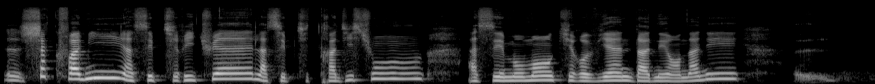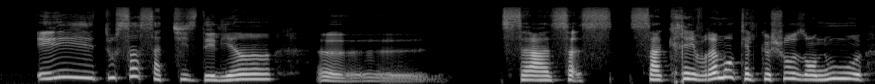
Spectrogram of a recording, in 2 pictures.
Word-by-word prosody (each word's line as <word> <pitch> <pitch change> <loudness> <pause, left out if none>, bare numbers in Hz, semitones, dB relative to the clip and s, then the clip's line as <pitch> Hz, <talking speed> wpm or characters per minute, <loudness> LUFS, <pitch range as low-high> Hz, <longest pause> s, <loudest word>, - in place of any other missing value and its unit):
Heu, 195 -1 -3
chaque 370 - -2
famille 285 +3 +5
a 185 - +1
ses 190 +2 -3
petits 195 -1 -8
rituels, 255 +6 +1
a - - +2
ses 165 0 -6
petites 160 +1 -15
traditions, 255 - -4 0.4
a 165 - -4
ses 175 +4 -1
moments 185 +3 +2
qui 195 -2 -6
reviennent 175 +3 0
d'année 160 -1 0
en 150 0 -3
année. 250 +8 -2 0.5
Heu. - - -18 0.9
Et 305 +1 0
tout 310 - -1
ça, 345 +5 -2
ça 360 -11 -4
tisse 215 -2 -7
des 205 +1 +1
liens. 235 +5 +2 0.5
Heu. 150 - -7 0.7
Ça 205 -1 +3
ça 200 +3 -2
s 160 - -8
ça 220 -2 +2
crée 250 +4 +2
vraiment 270 +10 +4
quelque 245 -2 -1
chose 250 0 -1
en 215 -1 +4
nous, 255 +2 +3
215 Hz, 130 wpm, -23 LUFS, 180-260 Hz, 0.9 s, famille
